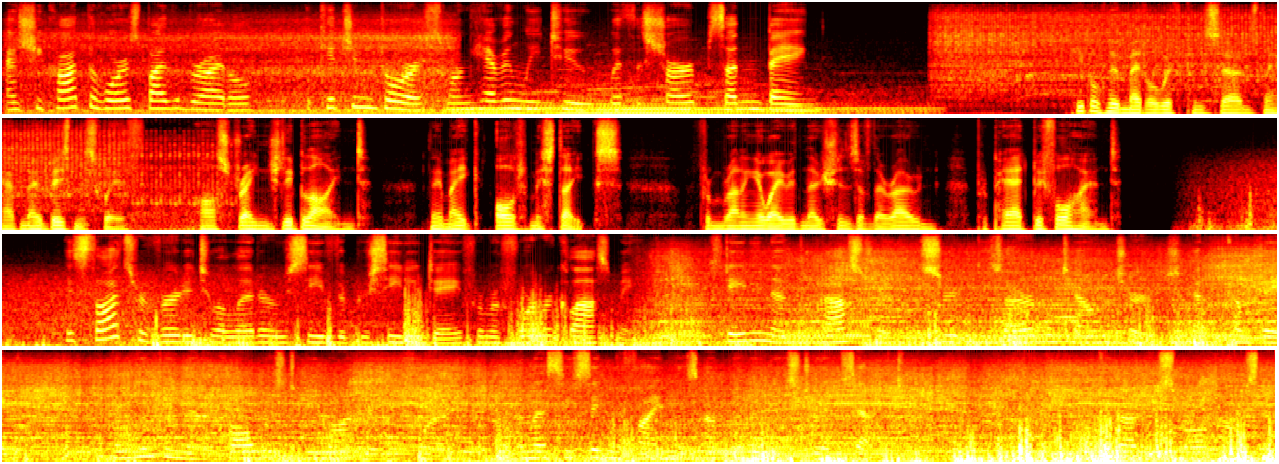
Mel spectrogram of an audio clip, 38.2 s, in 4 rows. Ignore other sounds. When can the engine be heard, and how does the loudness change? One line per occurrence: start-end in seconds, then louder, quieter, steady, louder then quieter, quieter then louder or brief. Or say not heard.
0.0-11.4 louder then quieter
23.8-38.1 steady.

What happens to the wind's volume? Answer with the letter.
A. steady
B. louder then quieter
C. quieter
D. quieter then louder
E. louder
E.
